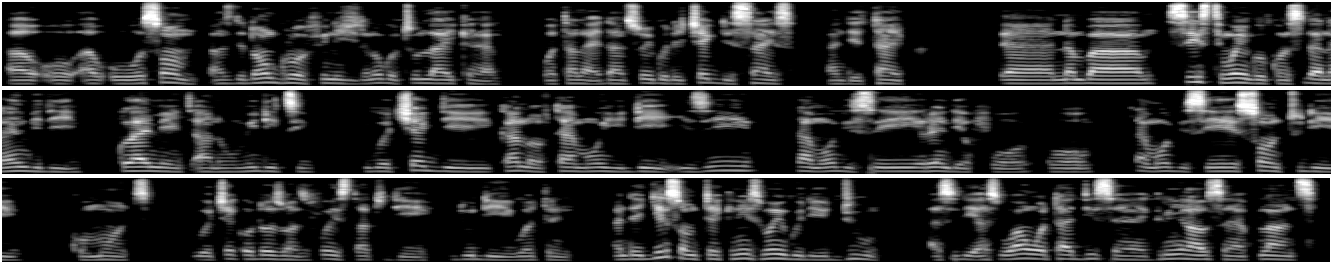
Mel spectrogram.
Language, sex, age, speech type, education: Nigerian Pidgin, male, 15-29, spontaneous, tertiary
